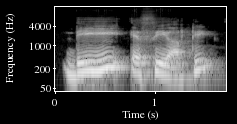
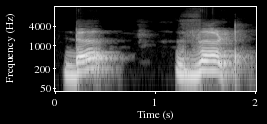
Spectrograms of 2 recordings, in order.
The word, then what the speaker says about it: desert: When you use it as a noun, the pronunciation is desert. Here said desert. Your vocal cord should vibrate, so it is desert.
